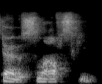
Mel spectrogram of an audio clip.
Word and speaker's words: Stanislavski: I guess my very first teacher, I think his name is pronounced Stanislavski, and he was a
